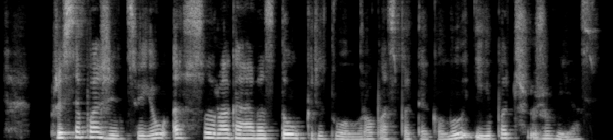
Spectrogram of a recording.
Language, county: Lithuanian, Šiauliai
